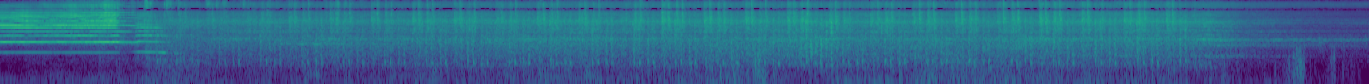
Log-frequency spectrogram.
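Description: An electric locomotive's horn sounds one long, loud blast that cuts off about two and a half seconds in. Then a passenger train passes at speed: a steady rush of coaches with rapid clicking of wheels over rail joints, fading near the end.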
